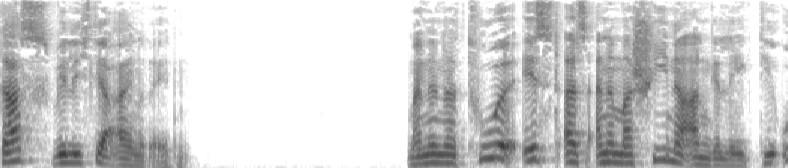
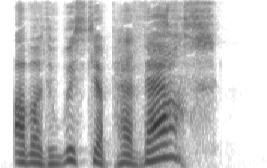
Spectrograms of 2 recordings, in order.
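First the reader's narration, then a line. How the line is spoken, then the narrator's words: Sudden warning exclamation. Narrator (German): rief sie plötzlich im Ton einer warnenden Prophezeiung aus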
